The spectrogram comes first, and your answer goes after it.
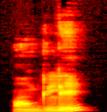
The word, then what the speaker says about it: anglais: Espagne espagnol espagnol Royaume-Uni anglais anglaise tu vois la différence anglais on ne prononce pas la lettre S finale anglaise on va prononcer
